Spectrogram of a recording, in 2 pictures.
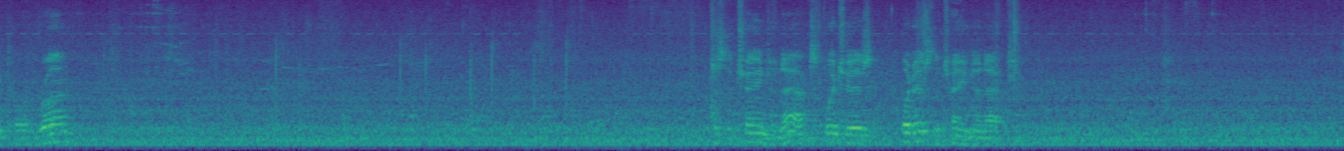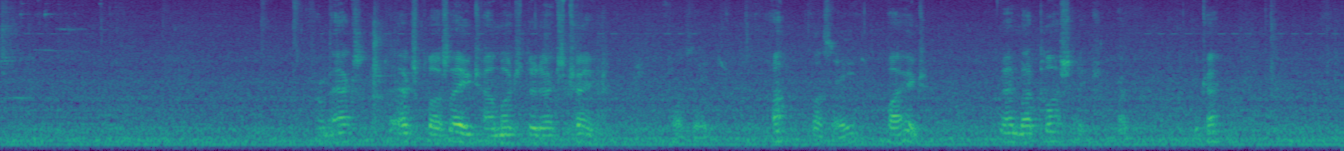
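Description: An elderly man speaks calmly in short bursts, with pauses.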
